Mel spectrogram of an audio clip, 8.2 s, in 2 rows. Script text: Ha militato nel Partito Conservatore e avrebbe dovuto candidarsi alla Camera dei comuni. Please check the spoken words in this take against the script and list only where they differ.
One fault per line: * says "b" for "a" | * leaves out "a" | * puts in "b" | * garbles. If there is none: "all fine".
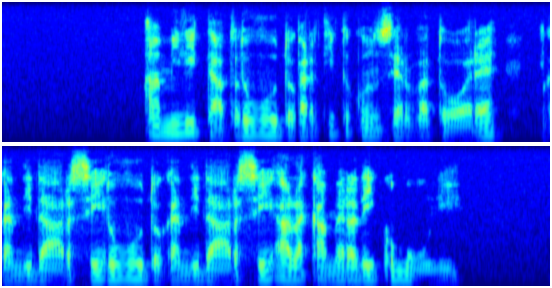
* says "dovuto" for "nel"
* says "candidarsi" for "avrebbe"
